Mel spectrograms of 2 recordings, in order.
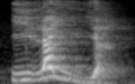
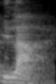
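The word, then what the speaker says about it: إِلَيَّ: Wa rafi'uka ilayya, bukan ilah. Ya sambil ngajar baca lah, siapa tahu dia nanti bisa suka baca Al-Quran ya. Idz qala Allahu ya Isa inni mutawaffika wa rafi'uka ilayya wa mutahhiruka minal ladzina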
